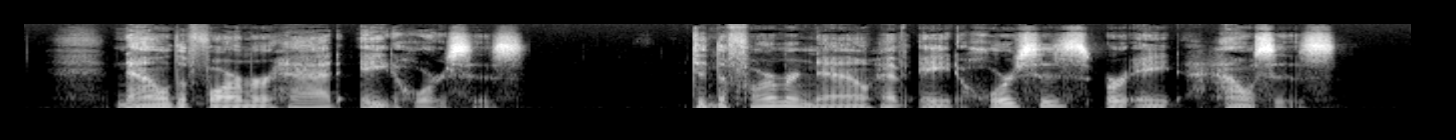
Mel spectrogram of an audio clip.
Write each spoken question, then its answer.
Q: Did the farmer now have 8 horses or 8 houses?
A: The farmer now had 8 horses.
